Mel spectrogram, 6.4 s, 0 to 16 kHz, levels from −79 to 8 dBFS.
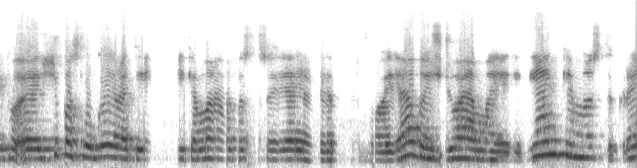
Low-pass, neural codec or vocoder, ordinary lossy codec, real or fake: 14.4 kHz; none; Opus, 16 kbps; real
